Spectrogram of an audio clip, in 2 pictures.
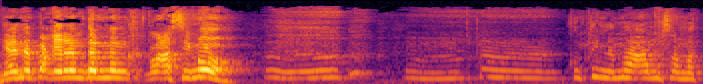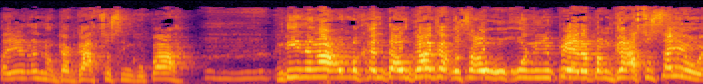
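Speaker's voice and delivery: put-on unload all his frustration on the kid; exhausted father shouting; furious rant. Father raging about costs and blame.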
